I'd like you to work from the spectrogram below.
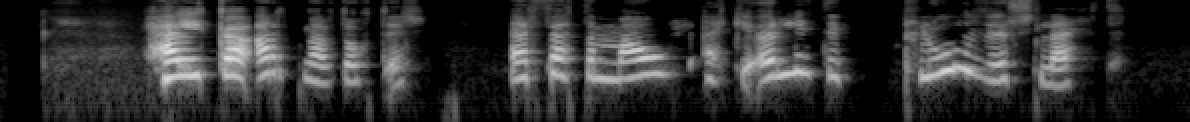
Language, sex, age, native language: Icelandic, female, 15, Icelandic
